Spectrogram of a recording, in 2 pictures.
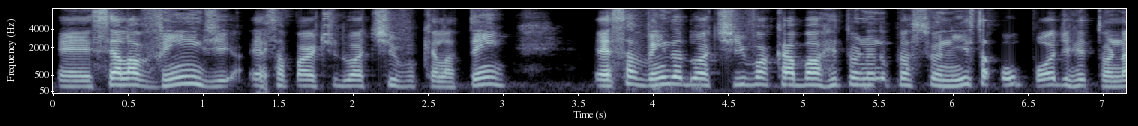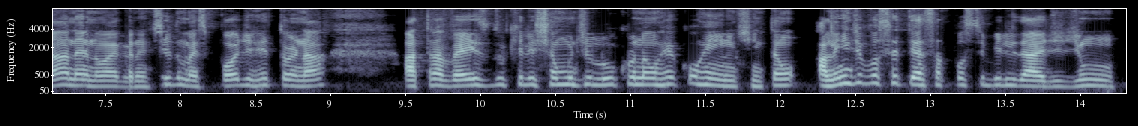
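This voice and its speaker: A man's voice: high-pitched, a little fast, sharp tone. A man giving live market commentary as an investment analyst, explaining with frequent fillers and restarts.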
